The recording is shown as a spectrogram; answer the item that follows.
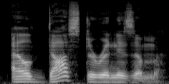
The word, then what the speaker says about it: aldosteronism: me many tries to figure out how to pronounce aldosteronism a-l-d-o-s-t-e-r-o-n-i-s-m whoo that is a mouthful this is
